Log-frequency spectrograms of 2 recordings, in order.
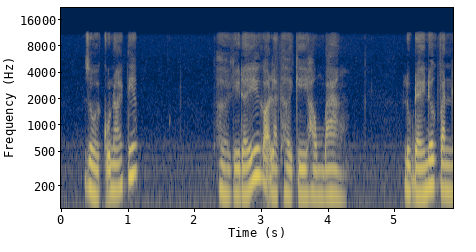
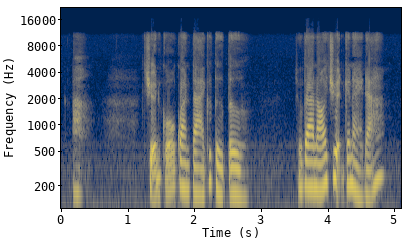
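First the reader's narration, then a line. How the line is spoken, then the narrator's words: Knowing hearty laugh. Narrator (Vietnamese): cụ Tà Ao hiểu ý cười lớn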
